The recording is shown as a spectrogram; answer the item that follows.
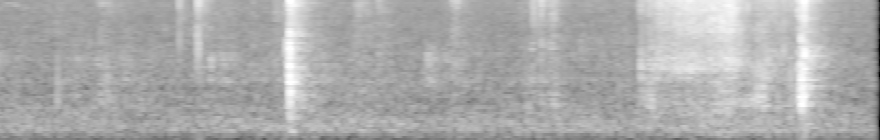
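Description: Bagged comic books being handled: a few light taps, the sharpest about a second and a half in, then a brief rustle of the plastic sleeves near the end.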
